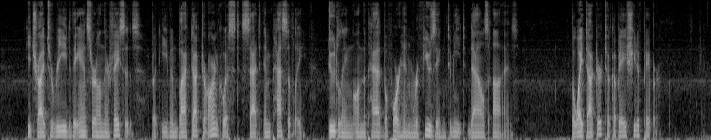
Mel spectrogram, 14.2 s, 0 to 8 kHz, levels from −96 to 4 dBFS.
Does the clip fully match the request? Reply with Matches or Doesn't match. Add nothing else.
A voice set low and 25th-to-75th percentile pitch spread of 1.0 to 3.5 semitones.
Matches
